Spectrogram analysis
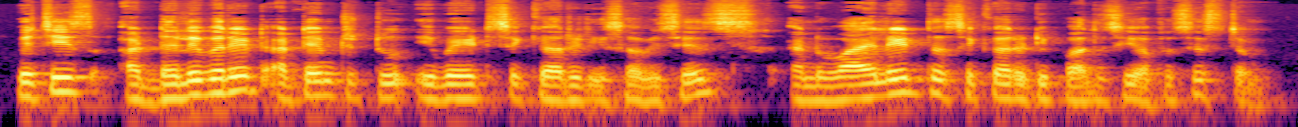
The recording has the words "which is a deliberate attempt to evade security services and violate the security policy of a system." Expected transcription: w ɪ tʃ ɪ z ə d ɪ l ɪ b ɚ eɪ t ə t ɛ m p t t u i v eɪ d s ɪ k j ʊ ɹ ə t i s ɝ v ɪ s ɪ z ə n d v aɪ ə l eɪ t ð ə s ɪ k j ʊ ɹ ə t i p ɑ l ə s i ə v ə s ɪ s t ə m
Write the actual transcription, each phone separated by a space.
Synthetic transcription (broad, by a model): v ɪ tʃ ɪ z ə d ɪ l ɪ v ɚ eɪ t ə t ɛ m p t t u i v eɪ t s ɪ k j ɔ ɹ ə t i s ɝ v ɪ s ɪ z ə n d v aɪ ə l eɪ t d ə s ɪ k j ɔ ɹ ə t i p ɑ l ə s i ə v ə s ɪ s t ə m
